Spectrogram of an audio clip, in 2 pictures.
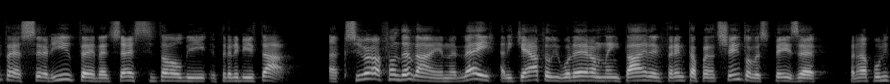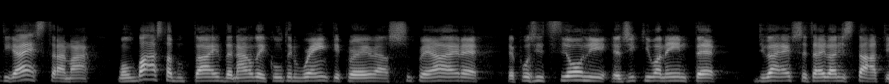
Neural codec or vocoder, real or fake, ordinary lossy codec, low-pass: codec, 16 kHz, 0.5 kbps, FunCodec, trained on LibriTTS, 25 frames a second; fake; none; none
